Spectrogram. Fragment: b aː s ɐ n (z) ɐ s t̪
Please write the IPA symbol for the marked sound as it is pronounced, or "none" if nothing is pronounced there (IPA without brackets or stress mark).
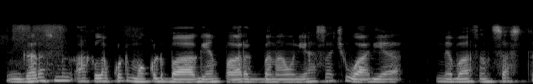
s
